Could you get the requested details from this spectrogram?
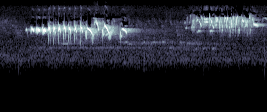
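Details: Birds at sunrise, early morning: a rapid run of about a dozen evenly repeated chirps ending in a slurred flourish, then a softer high twittering phrase.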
